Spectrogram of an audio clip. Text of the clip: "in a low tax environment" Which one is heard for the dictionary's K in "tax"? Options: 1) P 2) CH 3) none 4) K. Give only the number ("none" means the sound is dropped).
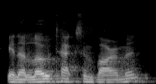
4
